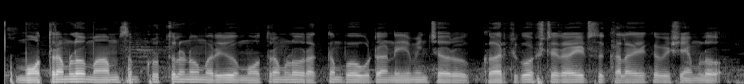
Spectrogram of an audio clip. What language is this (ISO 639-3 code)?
tel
